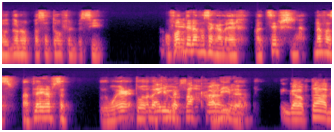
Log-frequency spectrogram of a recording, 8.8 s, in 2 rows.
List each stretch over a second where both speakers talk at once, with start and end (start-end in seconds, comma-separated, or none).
6.4-7.7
